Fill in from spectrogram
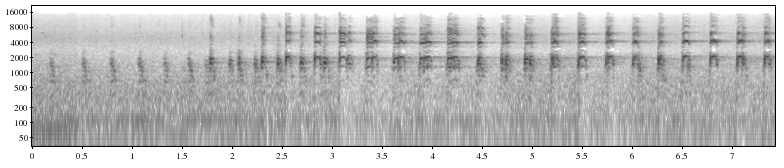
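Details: Buff-necked ibis (curicaca) in pasture at Tupi Paulista, São Paulo, Brazil: loud, harsh, honking notes repeated rapidly, about four per second, building in strength into a steady metallic series.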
